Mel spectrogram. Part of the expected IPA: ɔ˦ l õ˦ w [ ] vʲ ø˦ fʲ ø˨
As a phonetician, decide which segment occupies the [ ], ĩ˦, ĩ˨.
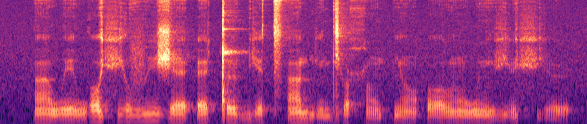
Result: ĩ˦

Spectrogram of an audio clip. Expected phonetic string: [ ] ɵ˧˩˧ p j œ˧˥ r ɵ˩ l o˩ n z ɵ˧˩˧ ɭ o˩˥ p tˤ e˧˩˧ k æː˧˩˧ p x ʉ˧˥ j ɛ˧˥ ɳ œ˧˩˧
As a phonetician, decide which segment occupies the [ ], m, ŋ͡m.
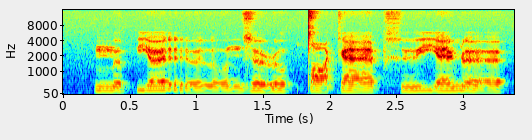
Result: m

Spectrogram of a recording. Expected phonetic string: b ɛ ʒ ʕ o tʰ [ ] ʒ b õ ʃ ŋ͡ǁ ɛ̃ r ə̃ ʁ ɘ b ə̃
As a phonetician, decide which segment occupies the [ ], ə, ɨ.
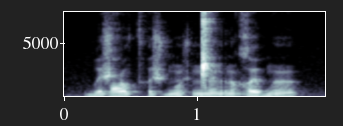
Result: ə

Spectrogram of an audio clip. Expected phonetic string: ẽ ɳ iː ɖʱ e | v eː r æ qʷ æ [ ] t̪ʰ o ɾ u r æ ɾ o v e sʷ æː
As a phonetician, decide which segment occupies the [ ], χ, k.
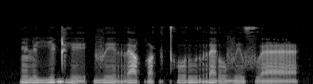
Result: k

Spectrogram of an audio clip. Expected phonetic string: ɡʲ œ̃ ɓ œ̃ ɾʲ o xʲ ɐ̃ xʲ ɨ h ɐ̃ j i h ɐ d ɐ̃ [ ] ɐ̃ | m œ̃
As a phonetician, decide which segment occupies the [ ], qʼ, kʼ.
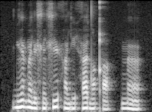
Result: qʼ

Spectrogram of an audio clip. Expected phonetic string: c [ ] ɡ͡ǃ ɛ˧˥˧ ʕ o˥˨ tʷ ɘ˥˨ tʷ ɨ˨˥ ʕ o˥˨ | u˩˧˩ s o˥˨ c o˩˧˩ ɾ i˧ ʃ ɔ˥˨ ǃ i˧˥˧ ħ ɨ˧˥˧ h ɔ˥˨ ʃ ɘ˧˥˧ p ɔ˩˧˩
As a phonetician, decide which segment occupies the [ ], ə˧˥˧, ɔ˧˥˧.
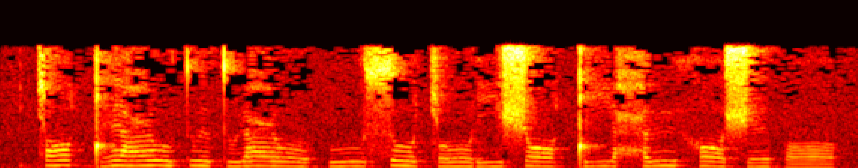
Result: ɔ˧˥˧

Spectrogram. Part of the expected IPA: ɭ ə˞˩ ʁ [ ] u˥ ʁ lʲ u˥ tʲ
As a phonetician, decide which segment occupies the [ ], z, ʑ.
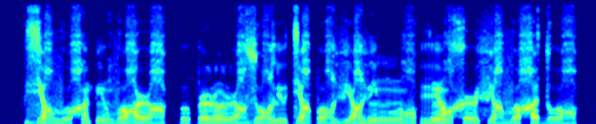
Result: z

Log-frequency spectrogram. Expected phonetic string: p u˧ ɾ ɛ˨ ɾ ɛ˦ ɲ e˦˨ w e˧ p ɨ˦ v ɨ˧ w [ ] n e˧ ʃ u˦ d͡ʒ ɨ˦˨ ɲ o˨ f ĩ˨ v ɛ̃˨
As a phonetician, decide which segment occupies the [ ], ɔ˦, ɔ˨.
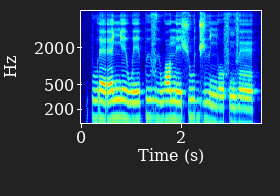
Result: ɔ˦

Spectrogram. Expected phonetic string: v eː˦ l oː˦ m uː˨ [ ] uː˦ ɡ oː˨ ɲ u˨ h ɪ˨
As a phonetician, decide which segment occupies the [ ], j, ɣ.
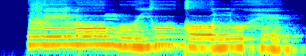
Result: j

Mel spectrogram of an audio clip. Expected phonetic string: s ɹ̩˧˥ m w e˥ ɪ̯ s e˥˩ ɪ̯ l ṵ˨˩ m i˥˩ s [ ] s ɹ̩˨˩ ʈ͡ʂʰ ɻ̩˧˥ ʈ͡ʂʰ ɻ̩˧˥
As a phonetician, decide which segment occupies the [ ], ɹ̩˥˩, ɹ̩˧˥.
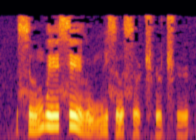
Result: ɹ̩˧˥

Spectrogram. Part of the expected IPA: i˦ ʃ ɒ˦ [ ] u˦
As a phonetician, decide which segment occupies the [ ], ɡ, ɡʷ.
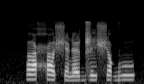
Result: ɡ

